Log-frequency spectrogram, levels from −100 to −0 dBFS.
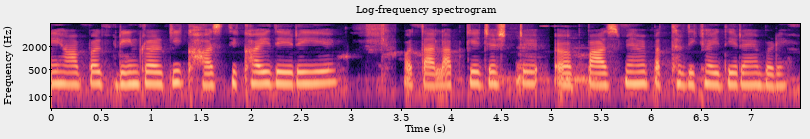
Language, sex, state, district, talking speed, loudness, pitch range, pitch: Hindi, female, Bihar, Saran, 190 wpm, -19 LUFS, 210-225 Hz, 220 Hz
